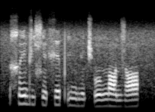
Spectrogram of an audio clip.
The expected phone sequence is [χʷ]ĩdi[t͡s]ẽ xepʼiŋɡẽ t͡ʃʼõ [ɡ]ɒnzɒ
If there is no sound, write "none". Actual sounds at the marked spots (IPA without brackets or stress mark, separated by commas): χ, ɕ, ŋ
